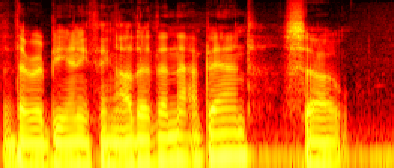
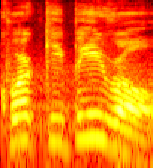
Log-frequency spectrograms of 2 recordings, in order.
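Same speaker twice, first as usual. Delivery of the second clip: very high, bad put-on New Jersey accent; 12 semitones higher, 4 dB louder than usual. Saying the name as if someone from Jersey, in the worst Jersey accent ever. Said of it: "Like the worst Jersey accent ever".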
